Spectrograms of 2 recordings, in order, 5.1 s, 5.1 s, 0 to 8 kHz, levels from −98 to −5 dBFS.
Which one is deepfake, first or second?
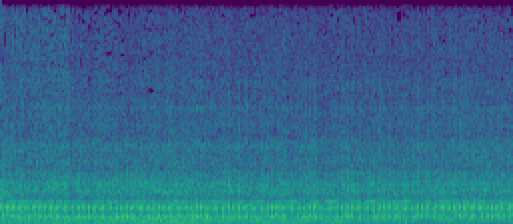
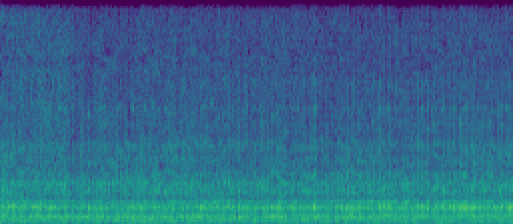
second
